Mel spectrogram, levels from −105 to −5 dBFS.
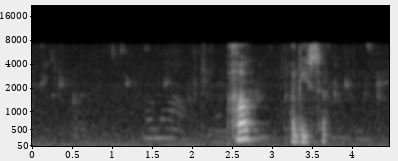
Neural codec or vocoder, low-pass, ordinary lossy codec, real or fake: codec, 16 kHz, 6 kbps, DAC; 7.2 kHz; MP3, 64 kbps; fake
